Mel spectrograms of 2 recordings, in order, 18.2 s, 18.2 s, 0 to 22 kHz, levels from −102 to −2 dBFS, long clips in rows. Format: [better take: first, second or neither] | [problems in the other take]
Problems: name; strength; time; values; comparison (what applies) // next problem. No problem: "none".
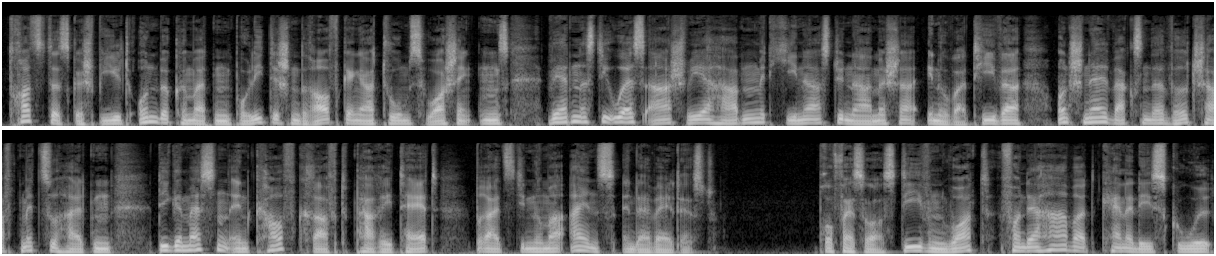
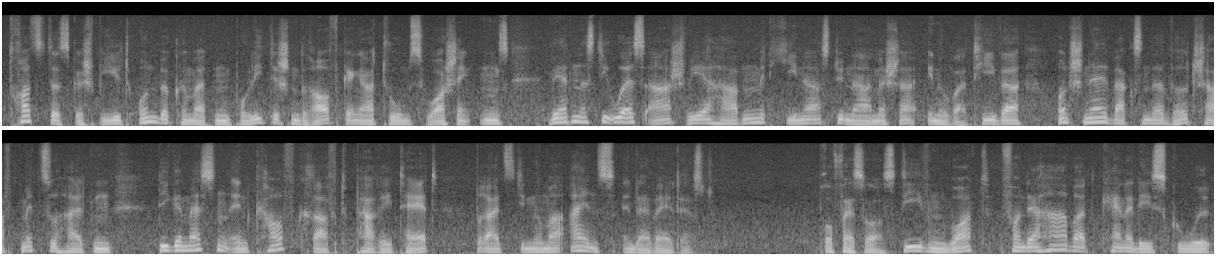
first | hiss; noticeable; throughout; 20 dB below the speech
